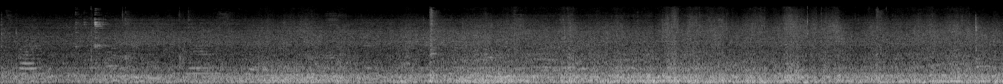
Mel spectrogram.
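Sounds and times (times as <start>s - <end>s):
storm wind buffeting microphone: 0.0s - 10.0s.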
